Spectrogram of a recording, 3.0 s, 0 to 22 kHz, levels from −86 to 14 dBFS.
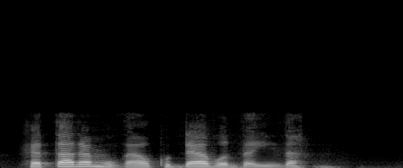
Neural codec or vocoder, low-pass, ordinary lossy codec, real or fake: codec, 16 kHz, 0.5 kbps, FunCodec, trained on LibriTTS, 25 frames a second; 7.2 kHz; none; fake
